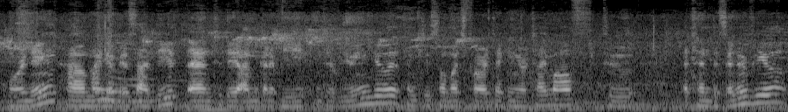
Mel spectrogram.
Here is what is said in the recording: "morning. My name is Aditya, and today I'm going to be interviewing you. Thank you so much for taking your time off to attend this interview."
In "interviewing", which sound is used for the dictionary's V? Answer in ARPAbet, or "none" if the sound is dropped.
V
